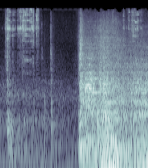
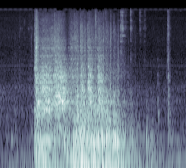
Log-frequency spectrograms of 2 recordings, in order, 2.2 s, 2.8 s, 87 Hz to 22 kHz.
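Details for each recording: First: 4BT Cummins with an intermittent starting problem: the engine catches instantly and settles into a steady, even run; normal quick start this time, though the owner is still considering a lift pump and injectors. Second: 4BT Cummins diesel, not started for a couple of days: short crank, pause, then long crank about two and a half beats a second that never catches; owner suspects dribbling injectors, unconfirmed.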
